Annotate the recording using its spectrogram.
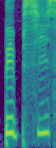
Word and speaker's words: Peppsy: Et cette application euh, que vous avez donc euh, lancée fin décembre s'appelle Pepsi, ça s'écrit P-E-D-P-S-Y.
